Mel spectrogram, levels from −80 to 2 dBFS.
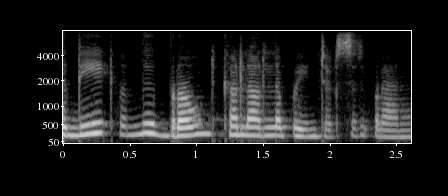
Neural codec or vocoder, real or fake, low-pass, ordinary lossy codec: codec, 16 kHz, 0.5 kbps, X-Codec, HuBERT features, trained on balanced general audio; fake; none; none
